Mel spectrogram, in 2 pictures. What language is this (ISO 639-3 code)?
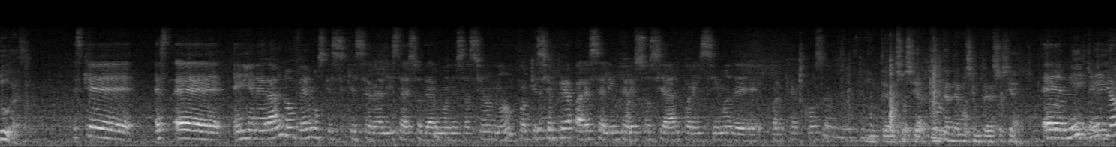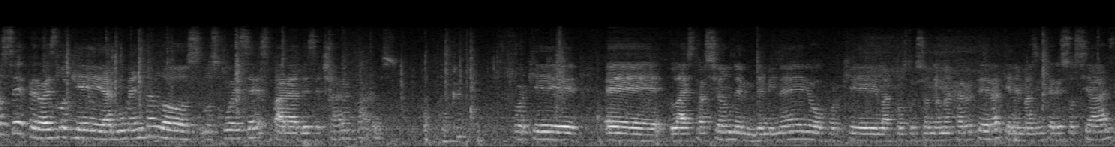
spa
